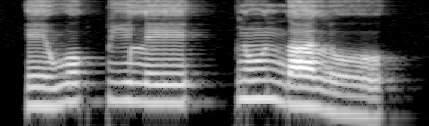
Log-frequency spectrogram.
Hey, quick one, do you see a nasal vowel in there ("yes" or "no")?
yes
